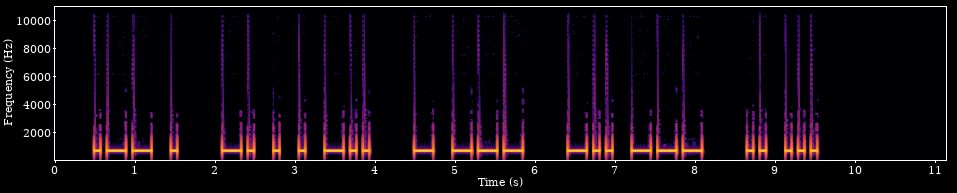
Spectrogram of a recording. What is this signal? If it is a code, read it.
Morse code, heard as a keyed tone, about 15 wpm, 700 Hz. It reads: WE NEED TO DO IS
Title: Sets of 5 Words Encore2 15wpm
